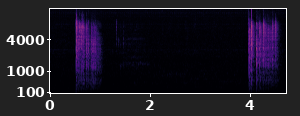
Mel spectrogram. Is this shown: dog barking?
no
